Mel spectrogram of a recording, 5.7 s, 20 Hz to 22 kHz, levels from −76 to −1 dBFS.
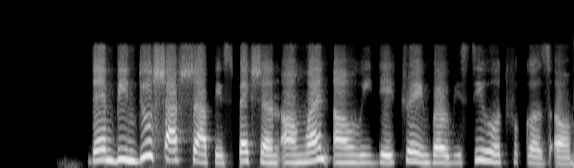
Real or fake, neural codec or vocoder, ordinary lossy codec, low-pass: fake; codec, 24 kHz, 0.9 kbps, DualCodec; none; 7.2 kHz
